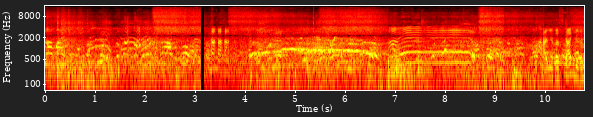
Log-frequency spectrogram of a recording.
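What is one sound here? Young people chatter and shout around.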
